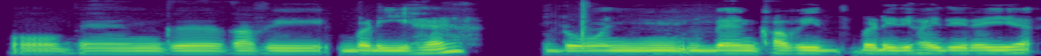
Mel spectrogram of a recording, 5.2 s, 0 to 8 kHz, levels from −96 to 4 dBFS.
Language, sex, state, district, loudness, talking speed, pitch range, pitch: Hindi, male, Uttar Pradesh, Etah, -17 LUFS, 150 wpm, 105-115 Hz, 110 Hz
